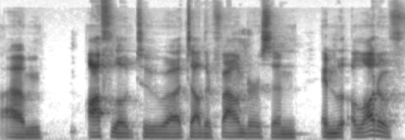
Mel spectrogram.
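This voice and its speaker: Male host, somewhat low voice, eager and chatty, lots of restarts. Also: fairly even intonation, moderate pace. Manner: upbeat, enthusiastic, many fillers and restarts. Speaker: podcast host. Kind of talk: casual interview chat.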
